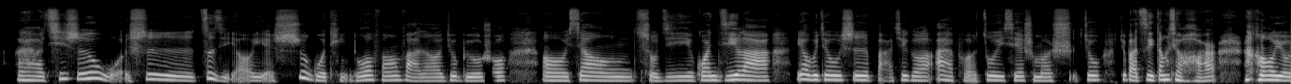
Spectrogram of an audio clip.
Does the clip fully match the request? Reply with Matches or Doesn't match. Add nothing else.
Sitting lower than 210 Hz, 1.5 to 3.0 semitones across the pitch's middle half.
Matches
